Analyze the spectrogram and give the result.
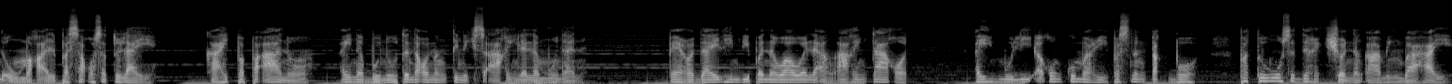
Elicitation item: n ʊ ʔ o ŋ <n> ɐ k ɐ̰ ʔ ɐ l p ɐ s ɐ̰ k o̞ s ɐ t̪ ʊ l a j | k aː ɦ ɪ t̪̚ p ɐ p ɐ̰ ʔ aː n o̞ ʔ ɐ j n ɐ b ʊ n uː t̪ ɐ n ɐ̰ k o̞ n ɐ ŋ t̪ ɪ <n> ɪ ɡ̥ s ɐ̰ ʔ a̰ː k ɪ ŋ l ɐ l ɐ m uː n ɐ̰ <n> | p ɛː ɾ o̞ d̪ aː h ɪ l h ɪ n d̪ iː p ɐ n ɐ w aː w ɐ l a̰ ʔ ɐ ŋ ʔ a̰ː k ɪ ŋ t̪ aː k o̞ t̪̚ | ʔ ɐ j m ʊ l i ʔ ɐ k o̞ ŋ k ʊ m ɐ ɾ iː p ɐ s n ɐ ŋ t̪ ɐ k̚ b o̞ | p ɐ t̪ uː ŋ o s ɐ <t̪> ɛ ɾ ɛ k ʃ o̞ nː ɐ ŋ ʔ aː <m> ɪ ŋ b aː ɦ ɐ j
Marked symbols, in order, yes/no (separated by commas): no, yes, yes, no, yes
